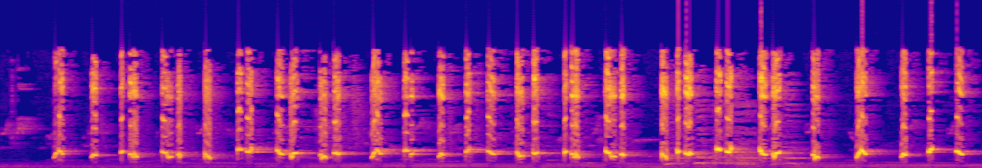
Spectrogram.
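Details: Long run of ropel-style song from a yellow-vented bulbul, used to get other bulbuls singing: nearly three chirps a second continue for ten seconds, briefly joined midway by a softer tangle of lower notes.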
